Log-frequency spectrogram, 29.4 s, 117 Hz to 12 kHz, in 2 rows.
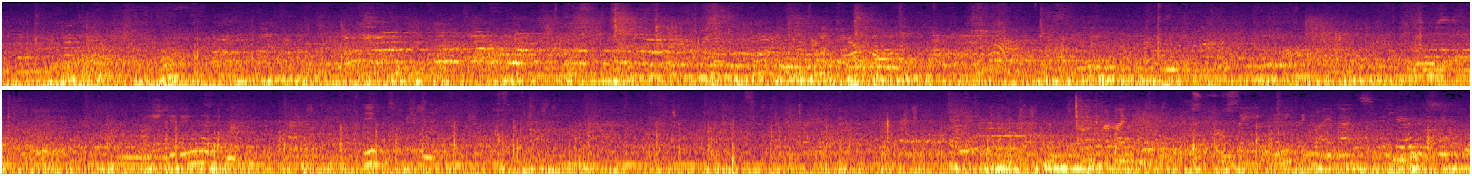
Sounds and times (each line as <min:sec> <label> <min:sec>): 0:22.6 tourists which speak in multiple languages 0:29.3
